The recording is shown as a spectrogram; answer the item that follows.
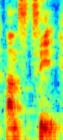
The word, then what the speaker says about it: scii: pri la fakto, ke mi ne tiel bone prononcas la vorton aŭ la verbon scii. Kaj mi scias, ke mi ofte ne tiel bone distingas inter la so kaj la co, sed tio ofte okazas,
